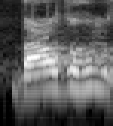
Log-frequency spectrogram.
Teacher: ضاد حروف مستعلیہ میں سے پر پڑھیں گے، میم میں اظہار شفوی ہو رہا ہے، اسے جلد پڑھنا ہے۔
